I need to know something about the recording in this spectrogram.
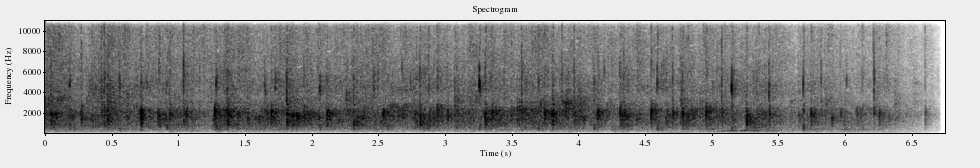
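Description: An audience applauds loudly in an echoing hall, then the applause fades.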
